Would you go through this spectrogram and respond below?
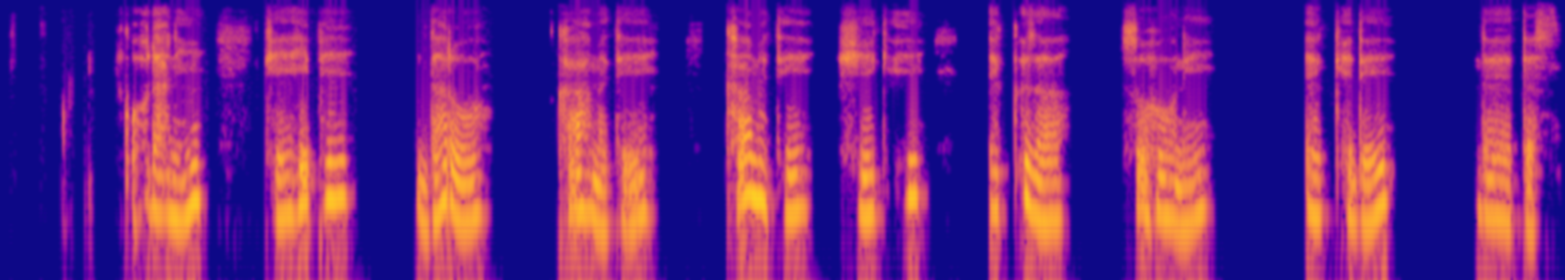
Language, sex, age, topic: Gamo, male, 36-49, government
